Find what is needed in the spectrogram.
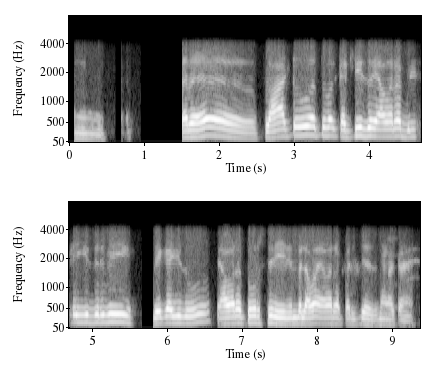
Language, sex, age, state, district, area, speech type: Kannada, male, 60+, Karnataka, Bidar, urban, conversation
